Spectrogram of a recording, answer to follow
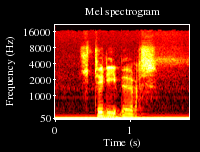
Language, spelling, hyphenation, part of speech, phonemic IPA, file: Dutch, studiebeurs, stu‧die‧beurs, noun, /ˈstydibøːrs/, Nl-studiebeurs.ogg
- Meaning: scholarship, grant as study allowance to a student or researcher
